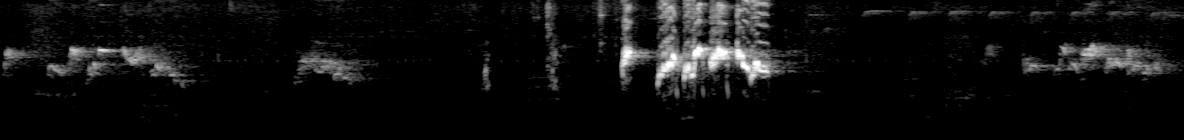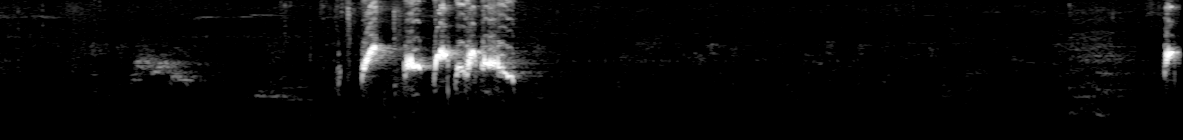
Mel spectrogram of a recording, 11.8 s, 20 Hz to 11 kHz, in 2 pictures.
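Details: Red-whiskered bulbul at a trap set for wild birds, 9 March 2020, repeating a lively burst of rapid, rolling whistled notes twice, about five seconds apart, with quieter short calls in between.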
